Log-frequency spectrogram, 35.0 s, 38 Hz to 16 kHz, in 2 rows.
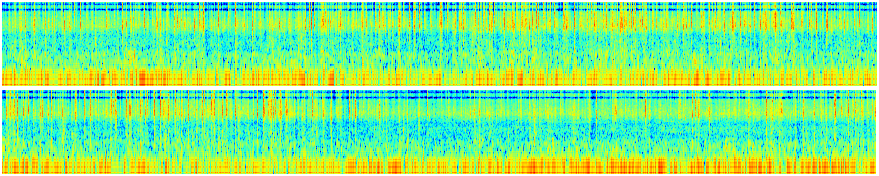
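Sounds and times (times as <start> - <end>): hail pelting hard surfaces: 0.0 - 34.9
low rumble: 24.3 - 34.8.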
